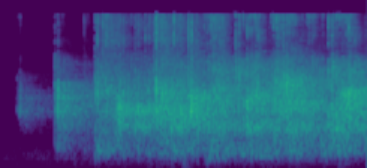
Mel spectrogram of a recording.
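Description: Audience applauding, starting suddenly about a third of a second in and going on steadily.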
